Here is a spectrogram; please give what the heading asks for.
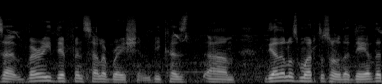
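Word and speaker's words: Día de los Muertos: I am standing here today with Evan, and Evan is going to talk to us about Dia de los Muertos.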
